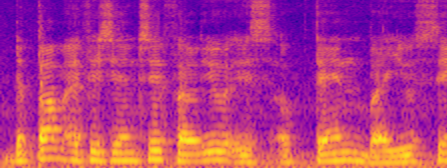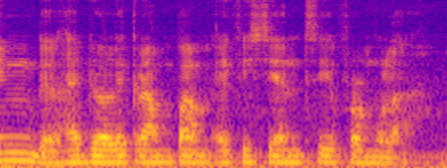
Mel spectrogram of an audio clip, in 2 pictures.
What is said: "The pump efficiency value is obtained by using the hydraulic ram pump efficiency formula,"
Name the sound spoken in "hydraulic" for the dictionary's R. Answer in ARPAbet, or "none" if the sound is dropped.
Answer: R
